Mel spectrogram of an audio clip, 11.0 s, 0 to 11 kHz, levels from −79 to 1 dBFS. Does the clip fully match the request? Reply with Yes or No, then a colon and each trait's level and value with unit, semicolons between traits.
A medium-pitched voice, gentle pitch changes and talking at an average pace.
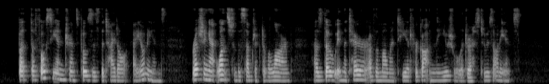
Yes: medium, 160 Hz; narrow, 2.3 semitones; average, 175 wpm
